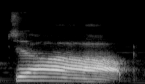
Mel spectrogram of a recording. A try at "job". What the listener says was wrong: So again, you rounded your lips. so what you're going to try to do is try to open your mouth. So that you don't oh. Job.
